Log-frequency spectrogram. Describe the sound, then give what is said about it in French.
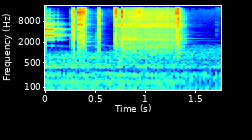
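Camera shutter clicks sound as two people take a selfie together, a quick cluster of sharp, crisp clicks followed by one more after a short pause, over a faint hum. “On prend un selfie à deux Avec plaisir.”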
